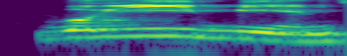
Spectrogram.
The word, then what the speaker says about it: bohemian: Bohemian. So what might be the meaning of or synonym of bohemian? Bohemian, H is silent here.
